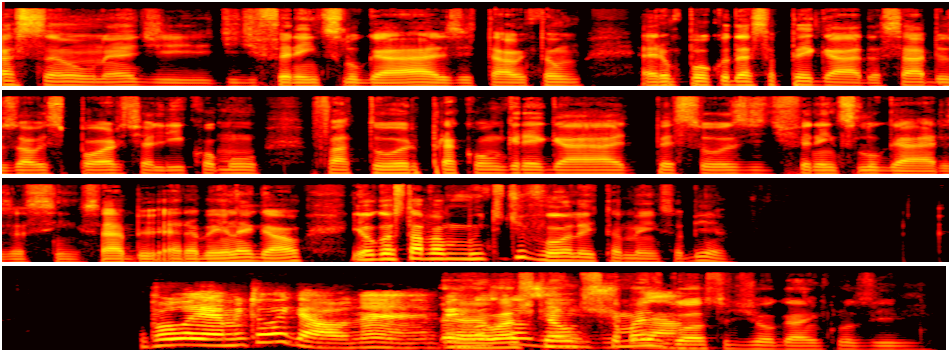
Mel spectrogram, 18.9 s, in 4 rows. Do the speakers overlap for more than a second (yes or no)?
yes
